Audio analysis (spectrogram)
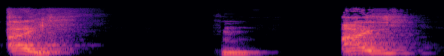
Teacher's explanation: fíjense como la segunda vocal y está subordinada a la primera vocal y ahí se pronuncia como un solo golpe no se no se pronuncia como 2 i entonces es una · es una sola sílaba con dos vocales una más intensa que la otra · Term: diptongos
